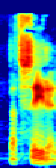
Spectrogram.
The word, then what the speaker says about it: Bethsaida: There's Bethesda. Bethsaida. I'm saying the wrong. Bethsaida is how you say that.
